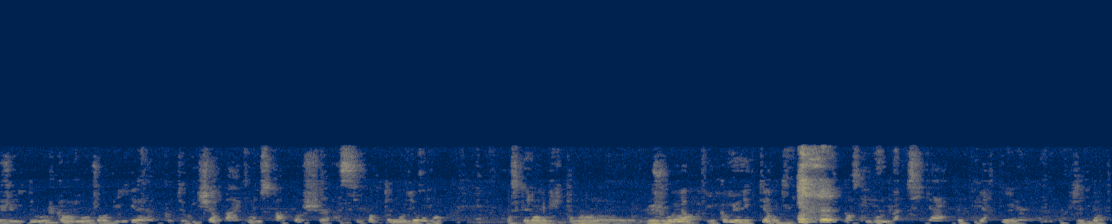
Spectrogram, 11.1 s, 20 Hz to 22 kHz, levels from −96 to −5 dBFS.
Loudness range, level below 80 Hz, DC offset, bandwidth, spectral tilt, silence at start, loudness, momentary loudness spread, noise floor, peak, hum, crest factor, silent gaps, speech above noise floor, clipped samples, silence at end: 8 LU; under -90 dBFS; under 0.1%; 8 kHz; -4 dB/octave; 0 s; -40 LUFS; 15 LU; -63 dBFS; -16 dBFS; none; 24 dB; none; 24 dB; under 0.1%; 0.05 s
